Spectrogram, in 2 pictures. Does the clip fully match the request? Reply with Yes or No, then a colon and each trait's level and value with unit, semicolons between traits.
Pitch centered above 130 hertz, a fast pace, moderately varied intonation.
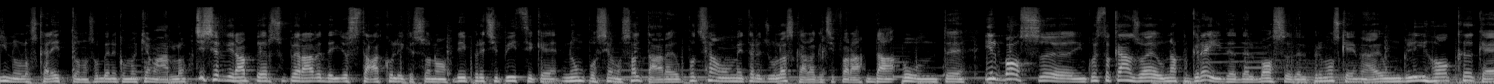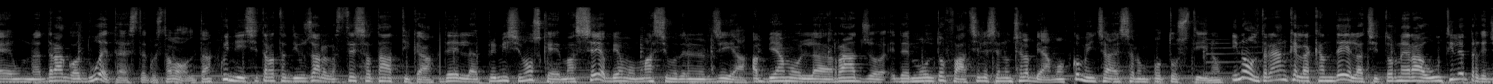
Yes: medium, 140 Hz; fast, 195 wpm; average, 4.2 semitones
